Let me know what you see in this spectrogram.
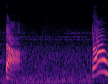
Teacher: वर्ण दंत नहीं है यह मूर्धन्य है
